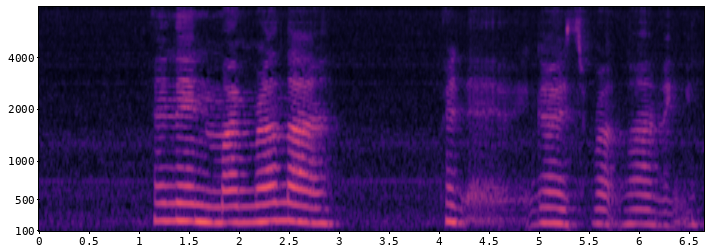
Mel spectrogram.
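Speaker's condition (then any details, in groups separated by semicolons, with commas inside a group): Friedreich's ataxia; diagnosed in childhood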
